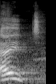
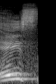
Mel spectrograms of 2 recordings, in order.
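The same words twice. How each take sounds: First: এইচ ending in a firm "ch"; corrected pronunciation. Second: এইচ ending in a soft s, "eis"; the mistaken এইচ, closing on s; wrong pronunciation. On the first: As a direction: close এইচ on ch, as "aych". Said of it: "উচ্চারণ করতে হবে". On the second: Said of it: "এইচ না". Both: Shown as a demonstration.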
